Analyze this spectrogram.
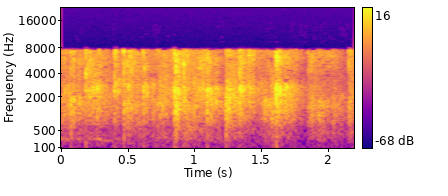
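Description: An audience breaks into steady applause, a dense wash of many hands clapping at a moderate, even level with a few sharper claps standing out, lasting a couple of seconds.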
